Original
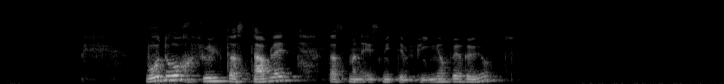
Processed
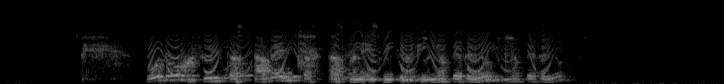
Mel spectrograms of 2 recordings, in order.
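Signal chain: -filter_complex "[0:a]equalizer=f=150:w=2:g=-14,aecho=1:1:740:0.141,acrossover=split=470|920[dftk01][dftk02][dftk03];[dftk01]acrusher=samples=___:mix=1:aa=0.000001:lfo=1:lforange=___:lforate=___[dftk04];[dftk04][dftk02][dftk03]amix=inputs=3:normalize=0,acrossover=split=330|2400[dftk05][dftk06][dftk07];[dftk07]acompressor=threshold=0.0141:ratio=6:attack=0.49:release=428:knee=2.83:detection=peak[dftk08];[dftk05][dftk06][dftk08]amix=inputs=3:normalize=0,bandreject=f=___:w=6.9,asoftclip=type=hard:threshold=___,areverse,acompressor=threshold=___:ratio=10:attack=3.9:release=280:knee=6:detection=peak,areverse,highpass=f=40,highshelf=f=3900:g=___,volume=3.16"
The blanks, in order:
35, 35, 3, 5200, 0.158, 0.00708, -3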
